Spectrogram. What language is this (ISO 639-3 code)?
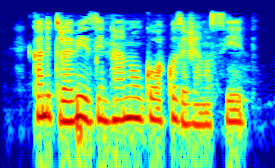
kin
